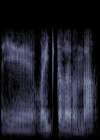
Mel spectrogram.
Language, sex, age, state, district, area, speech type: Telugu, male, 18-30, Andhra Pradesh, Chittoor, rural, conversation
